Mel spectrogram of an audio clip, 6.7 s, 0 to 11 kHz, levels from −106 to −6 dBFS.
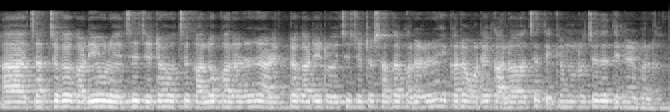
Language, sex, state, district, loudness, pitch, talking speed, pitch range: Bengali, male, West Bengal, Paschim Medinipur, -15 LUFS, 165 Hz, 250 wpm, 155-170 Hz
